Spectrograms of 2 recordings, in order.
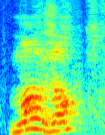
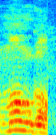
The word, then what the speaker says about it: mangeons: On a ajouté un E pour prononcer le G, pour dire mangeons. Si on n'a pas de E, on va dire mangon.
